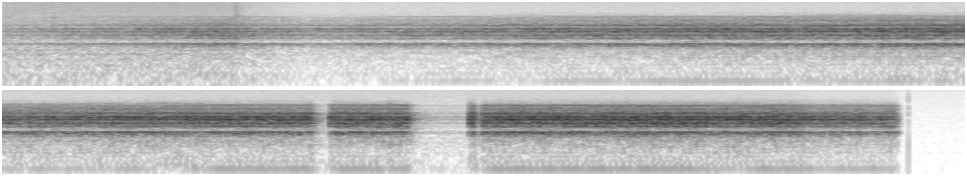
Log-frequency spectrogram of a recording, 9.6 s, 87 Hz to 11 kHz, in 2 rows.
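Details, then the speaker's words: Northern Electric Baby Champ AM radio after IF transformer alignment: loud harsh hiss and steady whistles, no clean programme; badly distorted output, attributed to a strong interfering noise signal near 450 kHz against its 455 kHz IF. "well this that's really it sounds terrible it just sounds horrible"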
